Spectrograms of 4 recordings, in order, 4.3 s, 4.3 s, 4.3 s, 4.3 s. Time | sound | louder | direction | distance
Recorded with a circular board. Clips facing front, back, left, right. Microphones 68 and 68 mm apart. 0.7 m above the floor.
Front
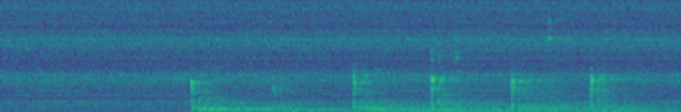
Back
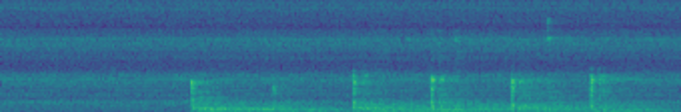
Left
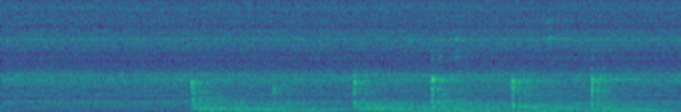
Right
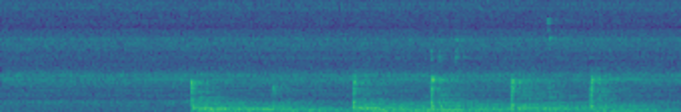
1.2 | footsteps | back 2 dB, right 8 dB | 110° right | 0.9 m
